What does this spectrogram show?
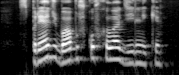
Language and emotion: Russian, neutral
